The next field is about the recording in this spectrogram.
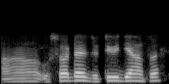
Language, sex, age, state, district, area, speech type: Assamese, male, 18-30, Assam, Dibrugarh, rural, conversation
